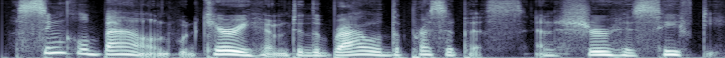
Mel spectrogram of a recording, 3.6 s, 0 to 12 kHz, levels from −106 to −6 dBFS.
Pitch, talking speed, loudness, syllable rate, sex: 195 Hz, 265 wpm, -17 LUFS, 7.3 syllables/s, female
